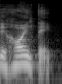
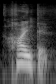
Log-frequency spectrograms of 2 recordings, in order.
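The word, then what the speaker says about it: Röntgen: William Conrad Hinten. Hinten. Mas que pronúncia bonita, cara.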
